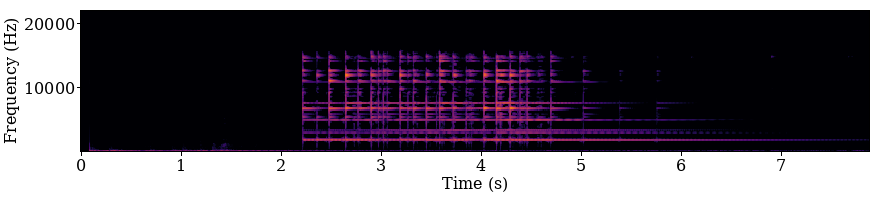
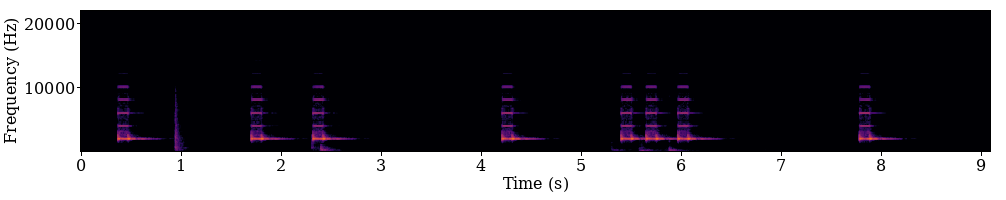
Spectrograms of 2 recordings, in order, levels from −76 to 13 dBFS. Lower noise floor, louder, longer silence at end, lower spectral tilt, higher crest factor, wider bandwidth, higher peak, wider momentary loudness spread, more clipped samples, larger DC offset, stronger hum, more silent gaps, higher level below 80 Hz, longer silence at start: second, -63 dBFS vs under -90 dBFS; first, -23 LUFS vs -27 LUFS; first, 1.45 s vs 0.95 s; second, 4 dB/octave vs 1.5 dB/octave; first, 28 dB vs 20 dB; first, 16 kHz vs 13 kHz; first, -2 dBFS vs -12 dBFS; about the same, 22 LU vs 21 LU; neither; neither; neither; second, none vs 5.12-5.16 s; first, -50 dBFS vs -70 dBFS; second, 0.1 s vs 0.35 s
